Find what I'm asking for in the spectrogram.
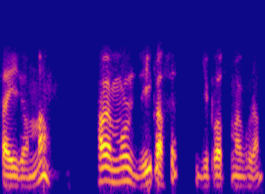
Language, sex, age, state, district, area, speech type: Assamese, male, 30-45, Assam, Biswanath, rural, conversation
